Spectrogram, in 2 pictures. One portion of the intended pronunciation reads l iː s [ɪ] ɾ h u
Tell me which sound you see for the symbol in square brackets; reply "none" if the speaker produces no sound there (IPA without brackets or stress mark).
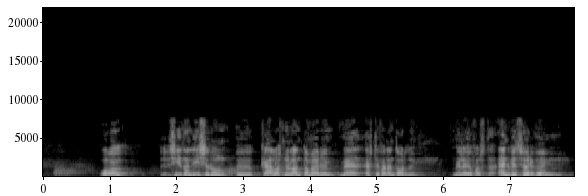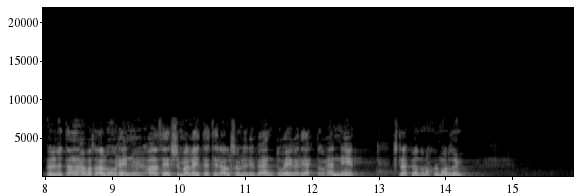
ɪ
